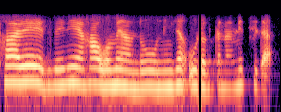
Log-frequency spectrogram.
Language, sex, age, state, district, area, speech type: Manipuri, female, 30-45, Manipur, Kangpokpi, urban, conversation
